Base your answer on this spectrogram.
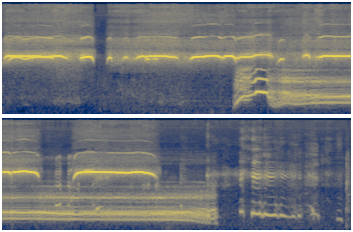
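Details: Caucasian Shepherd Dog singing along as children blow a whistle: shrill steady whistle blasts, then a sustained, rich, mid-pitched howl lasting about four seconds that holds level before breaking off, with further whistle toots after it.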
